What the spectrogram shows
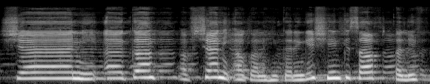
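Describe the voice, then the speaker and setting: High-voiced woman teaching chanted recitation. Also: darkish tone, soft background music. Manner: alternates slow drawn-out melodic chanting with rapid spoken corrections. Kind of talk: word-by-word chanted recitation lesson with corrections.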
